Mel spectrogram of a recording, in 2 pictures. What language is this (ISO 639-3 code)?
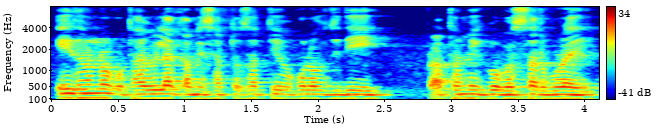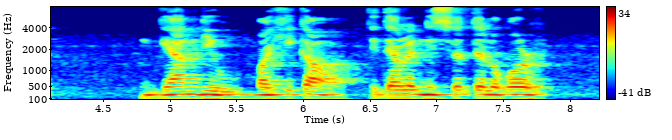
asm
